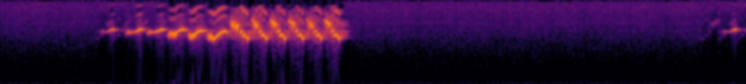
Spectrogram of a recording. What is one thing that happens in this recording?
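A small songbird sings a fast, whistling song of quick repeated notes.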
